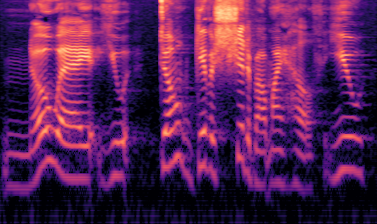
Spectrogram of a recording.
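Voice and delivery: loud, building fury; angry yelling at the woman he suspects; rising rage. Acted. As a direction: shout the accusations at her. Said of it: "rage building inside of me again".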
